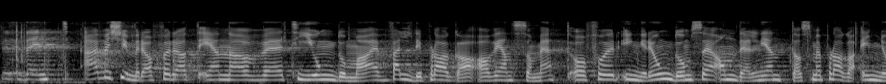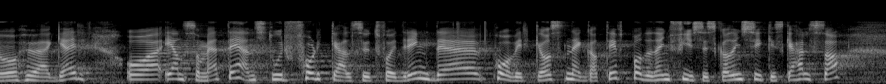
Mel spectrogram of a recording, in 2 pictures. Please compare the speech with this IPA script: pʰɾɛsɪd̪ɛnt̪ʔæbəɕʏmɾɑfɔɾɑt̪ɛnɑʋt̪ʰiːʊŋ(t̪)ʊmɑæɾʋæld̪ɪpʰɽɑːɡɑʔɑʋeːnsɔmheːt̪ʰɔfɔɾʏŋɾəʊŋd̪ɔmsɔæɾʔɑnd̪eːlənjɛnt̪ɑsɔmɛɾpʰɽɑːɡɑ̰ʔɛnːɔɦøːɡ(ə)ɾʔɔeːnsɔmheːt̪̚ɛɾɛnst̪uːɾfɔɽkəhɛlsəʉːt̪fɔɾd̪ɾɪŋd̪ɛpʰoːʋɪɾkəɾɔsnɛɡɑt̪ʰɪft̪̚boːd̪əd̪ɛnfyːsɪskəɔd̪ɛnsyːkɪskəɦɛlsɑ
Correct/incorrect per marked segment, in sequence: incorrect, correct

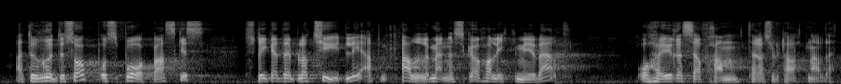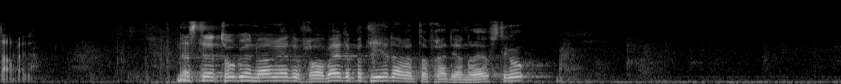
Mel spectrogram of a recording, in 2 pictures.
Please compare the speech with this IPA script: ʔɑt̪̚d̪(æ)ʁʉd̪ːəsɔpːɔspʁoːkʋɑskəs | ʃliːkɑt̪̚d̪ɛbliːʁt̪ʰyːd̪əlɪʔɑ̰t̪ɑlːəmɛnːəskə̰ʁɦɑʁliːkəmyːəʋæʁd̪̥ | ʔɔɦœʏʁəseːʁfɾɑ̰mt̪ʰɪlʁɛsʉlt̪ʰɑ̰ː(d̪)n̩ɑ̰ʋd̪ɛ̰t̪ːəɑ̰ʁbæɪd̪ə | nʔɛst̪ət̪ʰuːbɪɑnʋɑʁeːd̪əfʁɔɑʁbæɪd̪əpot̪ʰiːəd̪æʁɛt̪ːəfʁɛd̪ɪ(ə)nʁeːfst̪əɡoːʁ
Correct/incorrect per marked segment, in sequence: incorrect, incorrect, incorrect

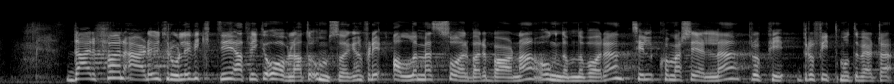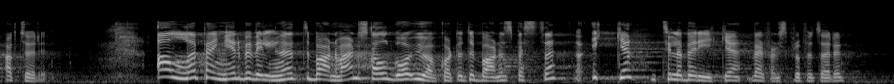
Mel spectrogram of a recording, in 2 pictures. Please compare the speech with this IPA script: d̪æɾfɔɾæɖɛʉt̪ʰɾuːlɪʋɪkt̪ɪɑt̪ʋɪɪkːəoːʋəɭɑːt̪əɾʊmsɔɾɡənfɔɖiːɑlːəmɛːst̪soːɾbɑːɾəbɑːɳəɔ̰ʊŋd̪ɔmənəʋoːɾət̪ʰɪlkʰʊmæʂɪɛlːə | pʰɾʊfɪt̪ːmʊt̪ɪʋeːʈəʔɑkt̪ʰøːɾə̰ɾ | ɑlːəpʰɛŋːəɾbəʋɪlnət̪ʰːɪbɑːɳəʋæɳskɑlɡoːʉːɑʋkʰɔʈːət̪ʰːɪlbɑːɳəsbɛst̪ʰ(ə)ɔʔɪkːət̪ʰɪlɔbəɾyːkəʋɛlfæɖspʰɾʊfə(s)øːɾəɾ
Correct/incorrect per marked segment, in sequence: correct, correct

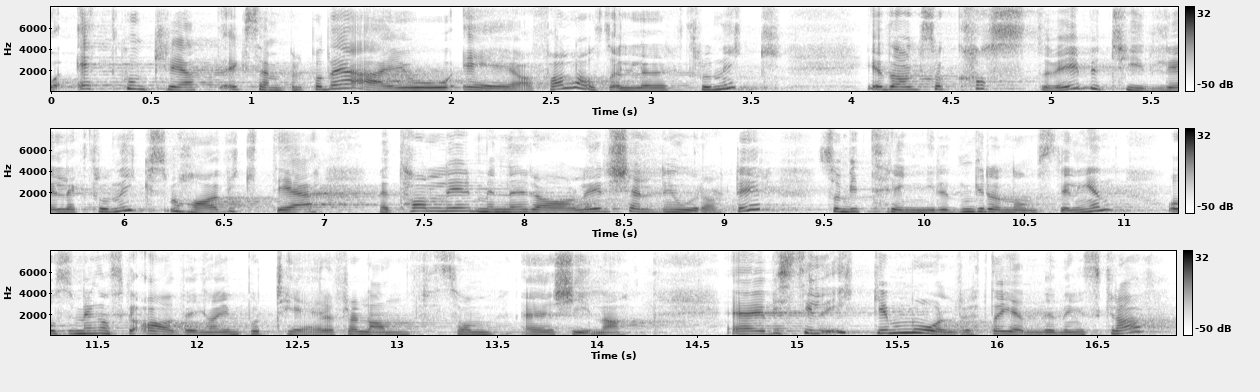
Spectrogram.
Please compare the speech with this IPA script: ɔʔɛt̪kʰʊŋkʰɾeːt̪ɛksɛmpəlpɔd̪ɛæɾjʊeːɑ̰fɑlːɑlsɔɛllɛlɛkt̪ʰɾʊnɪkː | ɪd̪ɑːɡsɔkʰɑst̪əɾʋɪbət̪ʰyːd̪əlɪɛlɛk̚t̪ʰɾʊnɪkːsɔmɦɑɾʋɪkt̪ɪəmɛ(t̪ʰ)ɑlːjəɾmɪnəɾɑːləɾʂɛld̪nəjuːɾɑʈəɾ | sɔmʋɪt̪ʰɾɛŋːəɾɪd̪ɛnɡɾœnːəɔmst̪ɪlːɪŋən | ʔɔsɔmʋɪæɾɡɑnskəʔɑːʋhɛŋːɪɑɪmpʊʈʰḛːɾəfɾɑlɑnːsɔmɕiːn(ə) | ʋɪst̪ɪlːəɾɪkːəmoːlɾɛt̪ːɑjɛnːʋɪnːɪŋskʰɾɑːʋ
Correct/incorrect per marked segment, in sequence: correct, incorrect

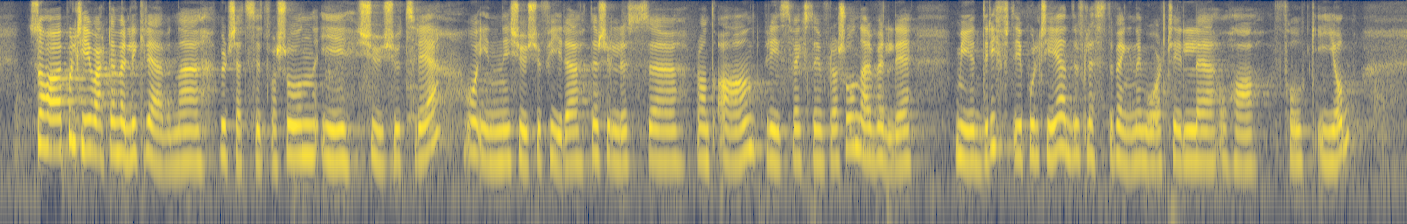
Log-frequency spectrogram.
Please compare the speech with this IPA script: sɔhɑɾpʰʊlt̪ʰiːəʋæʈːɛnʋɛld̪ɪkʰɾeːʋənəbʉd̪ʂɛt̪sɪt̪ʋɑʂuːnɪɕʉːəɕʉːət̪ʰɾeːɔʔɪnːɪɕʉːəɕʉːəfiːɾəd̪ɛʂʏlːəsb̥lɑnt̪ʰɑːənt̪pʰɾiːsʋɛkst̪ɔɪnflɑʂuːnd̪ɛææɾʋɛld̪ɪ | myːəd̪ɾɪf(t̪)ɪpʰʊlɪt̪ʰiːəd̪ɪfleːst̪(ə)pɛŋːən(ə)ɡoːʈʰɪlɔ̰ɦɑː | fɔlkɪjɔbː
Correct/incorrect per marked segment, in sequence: correct, correct, correct

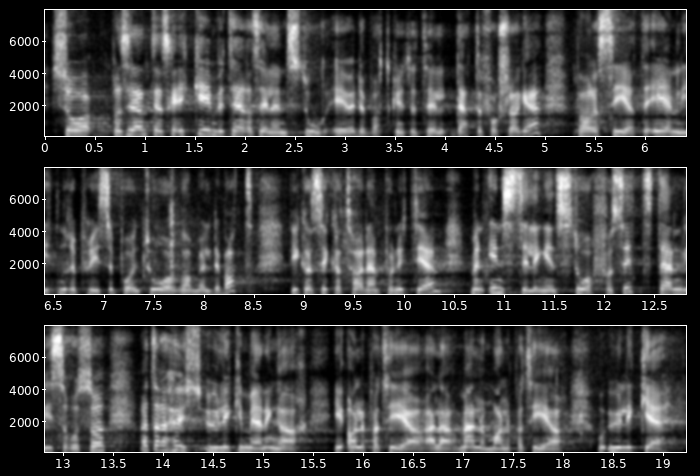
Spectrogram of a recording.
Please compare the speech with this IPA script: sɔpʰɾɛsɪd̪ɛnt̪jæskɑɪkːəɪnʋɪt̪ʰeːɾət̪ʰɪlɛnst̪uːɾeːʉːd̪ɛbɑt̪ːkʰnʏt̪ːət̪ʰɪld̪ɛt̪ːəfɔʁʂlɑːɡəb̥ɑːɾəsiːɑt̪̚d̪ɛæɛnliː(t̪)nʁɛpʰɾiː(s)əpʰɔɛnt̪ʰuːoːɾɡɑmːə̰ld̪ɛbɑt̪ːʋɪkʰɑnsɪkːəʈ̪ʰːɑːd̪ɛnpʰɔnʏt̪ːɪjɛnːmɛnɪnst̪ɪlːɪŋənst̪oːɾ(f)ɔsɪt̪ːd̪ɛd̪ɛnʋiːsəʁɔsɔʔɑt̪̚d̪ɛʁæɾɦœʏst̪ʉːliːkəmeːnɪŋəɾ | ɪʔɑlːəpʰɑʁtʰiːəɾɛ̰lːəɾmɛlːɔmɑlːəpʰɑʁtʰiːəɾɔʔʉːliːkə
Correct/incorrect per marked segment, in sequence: correct, correct, correct

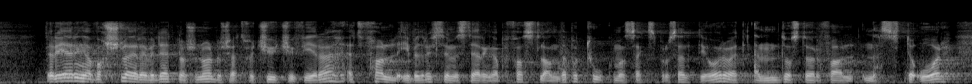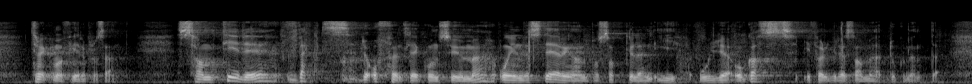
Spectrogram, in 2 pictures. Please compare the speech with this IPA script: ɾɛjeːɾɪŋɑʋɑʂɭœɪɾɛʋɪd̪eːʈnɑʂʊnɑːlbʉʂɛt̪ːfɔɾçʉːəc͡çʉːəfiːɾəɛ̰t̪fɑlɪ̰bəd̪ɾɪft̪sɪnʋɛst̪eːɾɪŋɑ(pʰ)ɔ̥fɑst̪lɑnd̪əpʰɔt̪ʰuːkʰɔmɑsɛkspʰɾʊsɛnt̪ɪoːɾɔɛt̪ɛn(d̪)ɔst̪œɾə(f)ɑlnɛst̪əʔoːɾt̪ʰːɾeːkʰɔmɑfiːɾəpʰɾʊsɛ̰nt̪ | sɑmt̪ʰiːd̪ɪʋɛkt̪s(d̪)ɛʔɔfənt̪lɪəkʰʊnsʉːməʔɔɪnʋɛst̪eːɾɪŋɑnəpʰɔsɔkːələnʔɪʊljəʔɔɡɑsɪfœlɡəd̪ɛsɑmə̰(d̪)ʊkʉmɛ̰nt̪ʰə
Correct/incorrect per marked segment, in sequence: correct, correct, correct, correct, correct

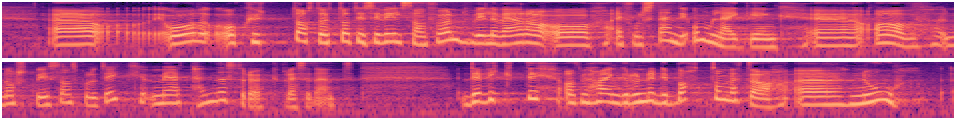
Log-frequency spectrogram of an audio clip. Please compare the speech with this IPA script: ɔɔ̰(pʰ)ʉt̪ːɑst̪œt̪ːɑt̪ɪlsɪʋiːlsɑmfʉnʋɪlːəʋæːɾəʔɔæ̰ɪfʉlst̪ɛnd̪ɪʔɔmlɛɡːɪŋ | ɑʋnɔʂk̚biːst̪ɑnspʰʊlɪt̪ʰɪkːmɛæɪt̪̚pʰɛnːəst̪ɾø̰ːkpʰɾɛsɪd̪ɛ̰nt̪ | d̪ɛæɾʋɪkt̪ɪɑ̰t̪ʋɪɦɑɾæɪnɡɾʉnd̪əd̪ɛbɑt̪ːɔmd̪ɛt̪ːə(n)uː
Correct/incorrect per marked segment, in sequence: incorrect, correct

